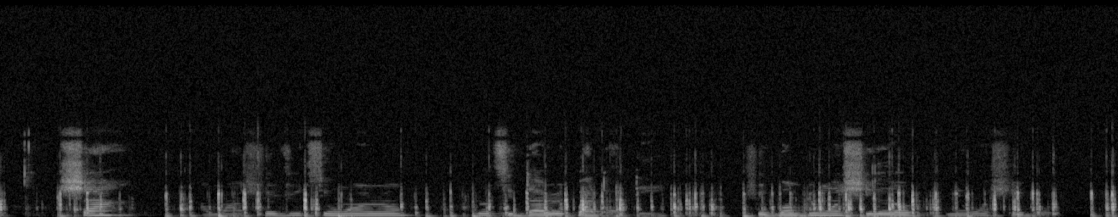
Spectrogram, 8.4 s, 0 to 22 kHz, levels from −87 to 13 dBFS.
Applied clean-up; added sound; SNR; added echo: none; Computer keyboard; -4 dB; none.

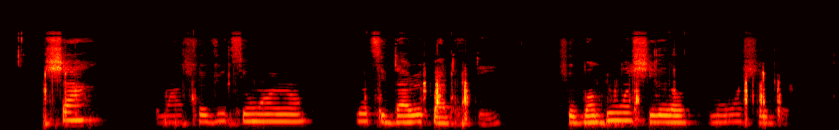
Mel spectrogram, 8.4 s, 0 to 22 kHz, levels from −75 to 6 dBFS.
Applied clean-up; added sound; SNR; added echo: neural mask model Resemble Enhance denoiser.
